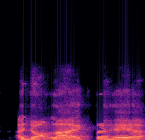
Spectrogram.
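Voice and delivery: attempted British accent. Speaker repeating a line while openly trying it in an attempted UK accent. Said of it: "I'm trying to do a UK accent".

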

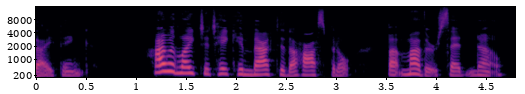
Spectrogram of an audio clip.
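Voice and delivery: plain

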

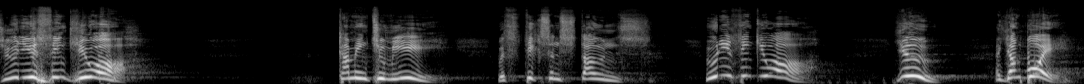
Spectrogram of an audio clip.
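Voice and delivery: mock giant's loud, slow, booming, taunting bellow. Retelling the giant taunting young David, retelling the giant's loud taunt. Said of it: "sorry, I'm loud because there's a reason".

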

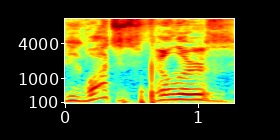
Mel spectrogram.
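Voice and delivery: put-on nerdy deadpan voice. Imitating another person's remark about a friend: Napoleon Dynamite voice. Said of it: "Why does he sound like Napoleon Dynamite?".

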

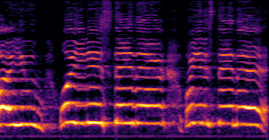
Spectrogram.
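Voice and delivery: very high-pitched yelling. Retelling a parking spot standoff, imitating the speaker's mom yelling. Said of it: "my mom is yelling at me".

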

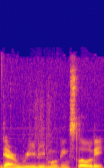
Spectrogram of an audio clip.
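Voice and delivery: plain

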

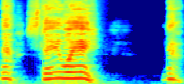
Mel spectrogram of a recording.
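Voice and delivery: very high, very loud, frightened, pleading shriek. Narrator voices a green humanoid figure as a player slowly approaches, frightened cry. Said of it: "this figure is trembling and trying to get".

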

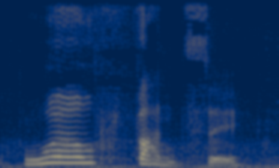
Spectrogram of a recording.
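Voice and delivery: said with a laugh. Narrator voicing a character as a lemur leaps into a girl's arms, laughing. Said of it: "laughed Mr".

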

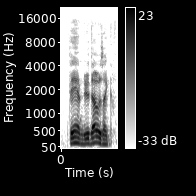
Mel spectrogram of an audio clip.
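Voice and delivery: ordinary talk

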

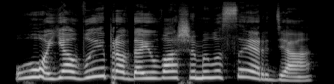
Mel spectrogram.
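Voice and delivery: glad outcry. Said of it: "радісно скрикнув він".

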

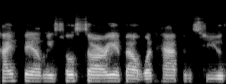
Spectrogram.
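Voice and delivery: plain

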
